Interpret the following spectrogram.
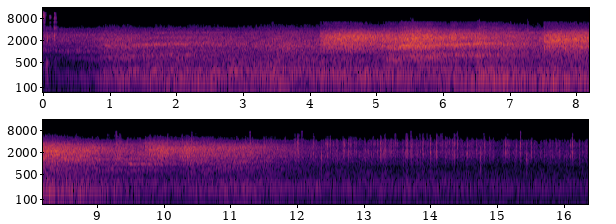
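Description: Noisy old newsreel soundtrack with a rough roar that swells, is loudest for several seconds in the middle, and fades away after about twelve seconds.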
